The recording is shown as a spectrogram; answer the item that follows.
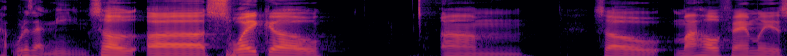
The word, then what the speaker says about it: Sueco: So it's pronounced Sueco, not Sueco. Well, no, but then after a while, like if you didn't speak Spanish, you just said Sueco.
